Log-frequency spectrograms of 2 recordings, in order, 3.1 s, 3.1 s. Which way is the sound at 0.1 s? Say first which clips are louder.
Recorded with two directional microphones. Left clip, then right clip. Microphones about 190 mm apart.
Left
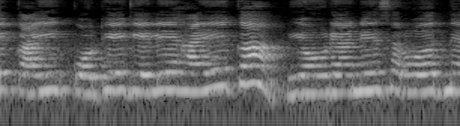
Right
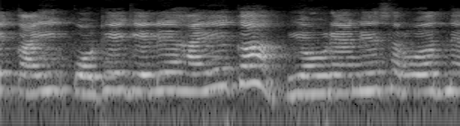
Right 1 dB; 20° left (ahead or behind).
